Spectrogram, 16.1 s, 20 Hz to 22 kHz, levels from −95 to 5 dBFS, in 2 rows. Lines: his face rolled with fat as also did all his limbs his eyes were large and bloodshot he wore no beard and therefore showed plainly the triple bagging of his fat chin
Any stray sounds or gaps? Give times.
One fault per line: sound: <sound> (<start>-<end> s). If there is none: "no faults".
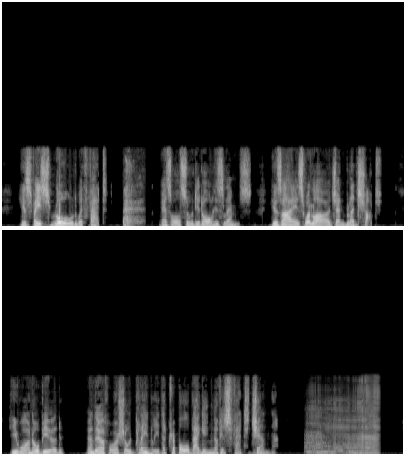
sound: laugh (2.4-2.9 s)
sound: squeak (14.1-15.6 s)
